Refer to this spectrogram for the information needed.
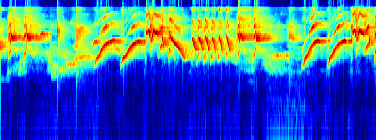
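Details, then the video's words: Male white-rumped shama singing vigorously: a fast, loud run of rising whistled sweeps, buzzy trills and high chirps packed closely together, with brief rattling notes near the middle. "MB PJR gacorree polll"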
